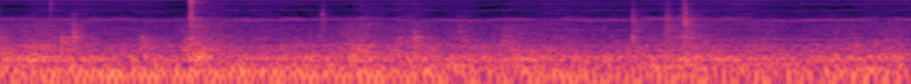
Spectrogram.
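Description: A metal plate clatters as it is pulled loose.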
